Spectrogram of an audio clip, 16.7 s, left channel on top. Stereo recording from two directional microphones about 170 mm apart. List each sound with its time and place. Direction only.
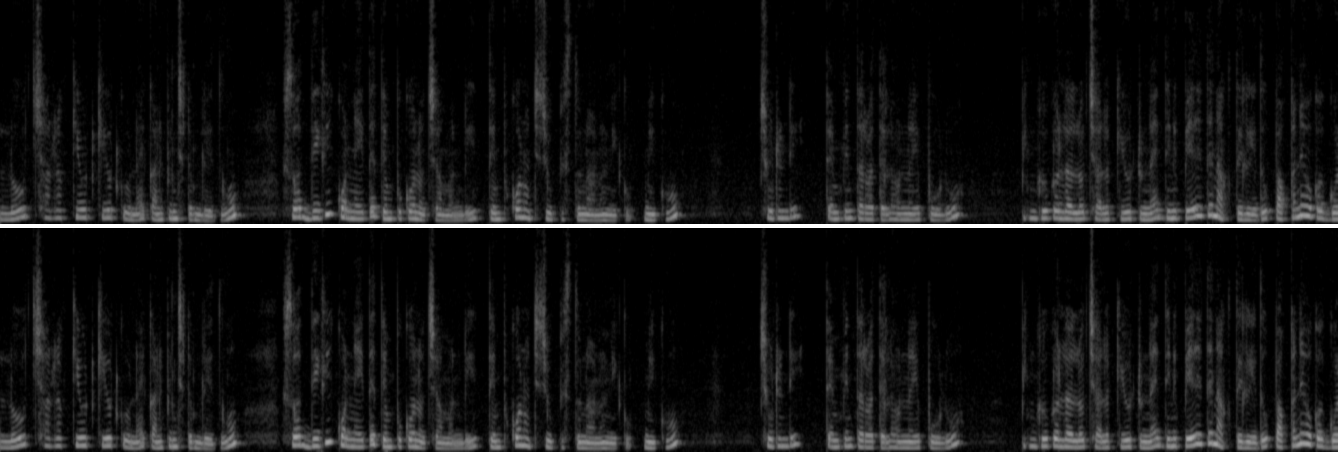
0.0 s speech: 30° right (ahead or behind)
9.5 s speech: 30° right (ahead or behind)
